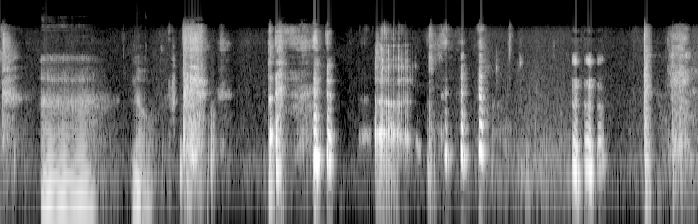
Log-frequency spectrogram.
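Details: A woman's (girlfriend's) beer burp: one long, deep, croaking burp, followed by her talking and laughing.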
